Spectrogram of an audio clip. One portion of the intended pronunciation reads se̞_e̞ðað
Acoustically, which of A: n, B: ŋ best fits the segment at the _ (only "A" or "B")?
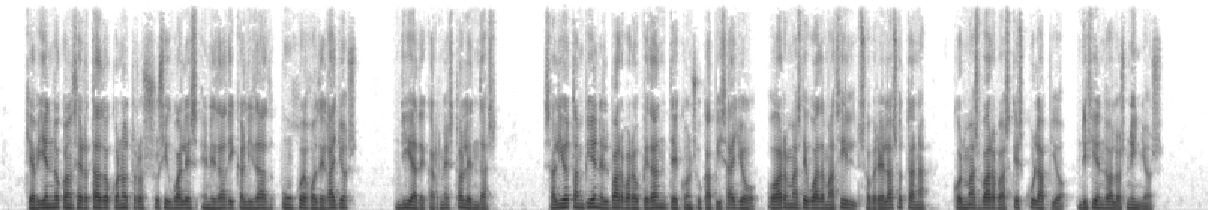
A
